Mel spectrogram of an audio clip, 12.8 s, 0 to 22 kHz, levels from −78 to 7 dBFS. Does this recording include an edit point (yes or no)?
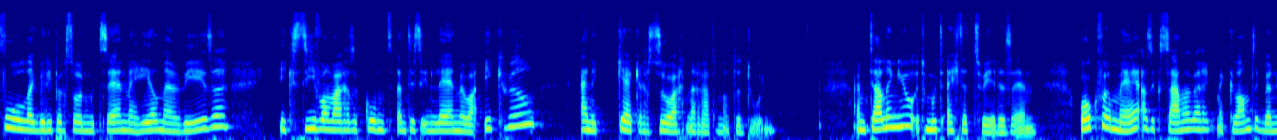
yes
